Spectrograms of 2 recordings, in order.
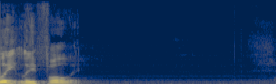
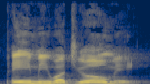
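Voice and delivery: louder and higher, grabbing him by the throat; harsh demand; 4 semitones higher, 6 dB louder than usual. Acted. Servant throttles his fellow over fifteen dollars, harsh demand. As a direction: bark it like a creditor choking a man.

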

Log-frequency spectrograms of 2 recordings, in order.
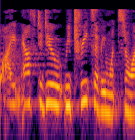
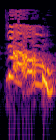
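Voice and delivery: mock protest; 10 semitones higher than usual. Protesting the potter's remaking.

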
